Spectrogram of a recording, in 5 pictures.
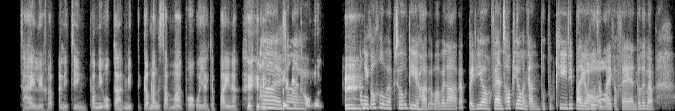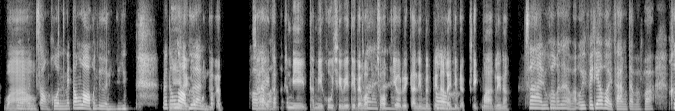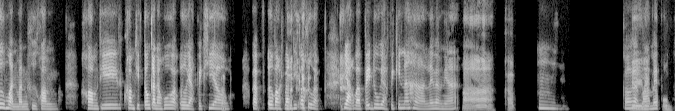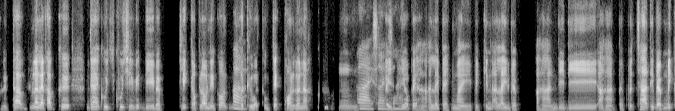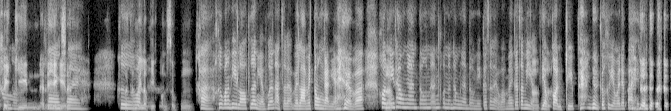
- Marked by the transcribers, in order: tapping; chuckle; chuckle; chuckle; unintelligible speech; other background noise; laughing while speaking: "ไง"; chuckle
- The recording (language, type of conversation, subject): Thai, unstructured, สถานที่ไหนที่ทำให้คุณรู้สึกทึ่งมากที่สุด?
